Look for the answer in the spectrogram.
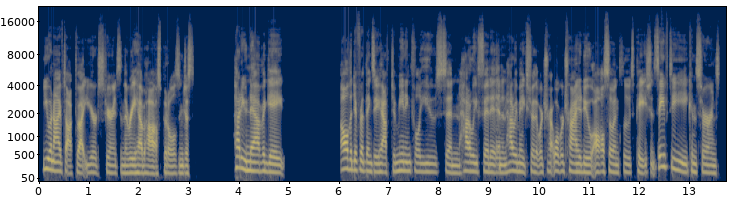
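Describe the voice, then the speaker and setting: A woman podcast host with a notably low voice talks in a loose, rambling, enthusiastic way. She chats casually. The recording is dry and close. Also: a little fast, no echo. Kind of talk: casual conversational chat.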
